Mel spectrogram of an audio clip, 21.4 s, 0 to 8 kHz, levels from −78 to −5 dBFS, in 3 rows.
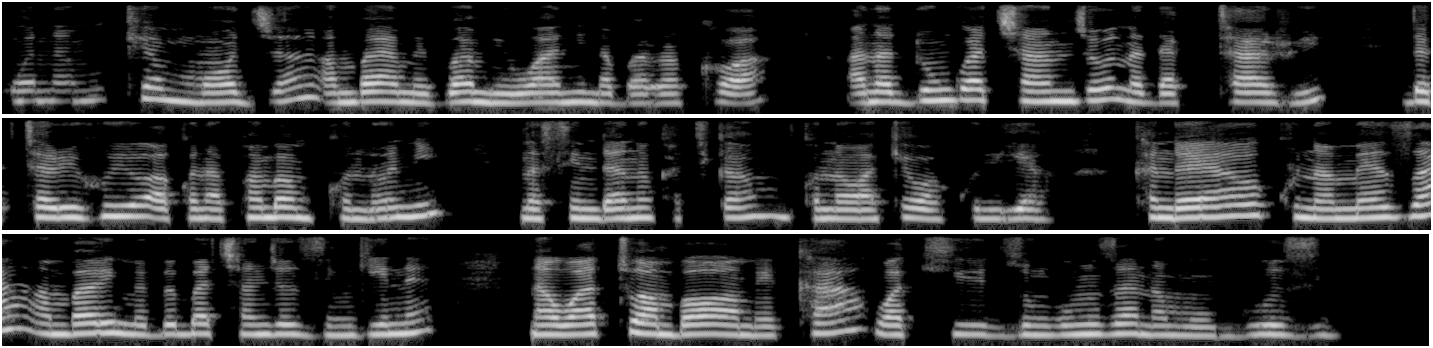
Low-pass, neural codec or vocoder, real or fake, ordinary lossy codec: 7.2 kHz; vocoder, 44.1 kHz, 80 mel bands, Vocos; fake; Opus, 64 kbps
